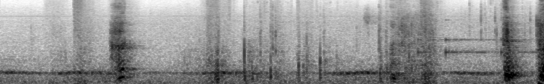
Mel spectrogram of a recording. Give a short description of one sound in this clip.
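Wind rushes past in short gusts.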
